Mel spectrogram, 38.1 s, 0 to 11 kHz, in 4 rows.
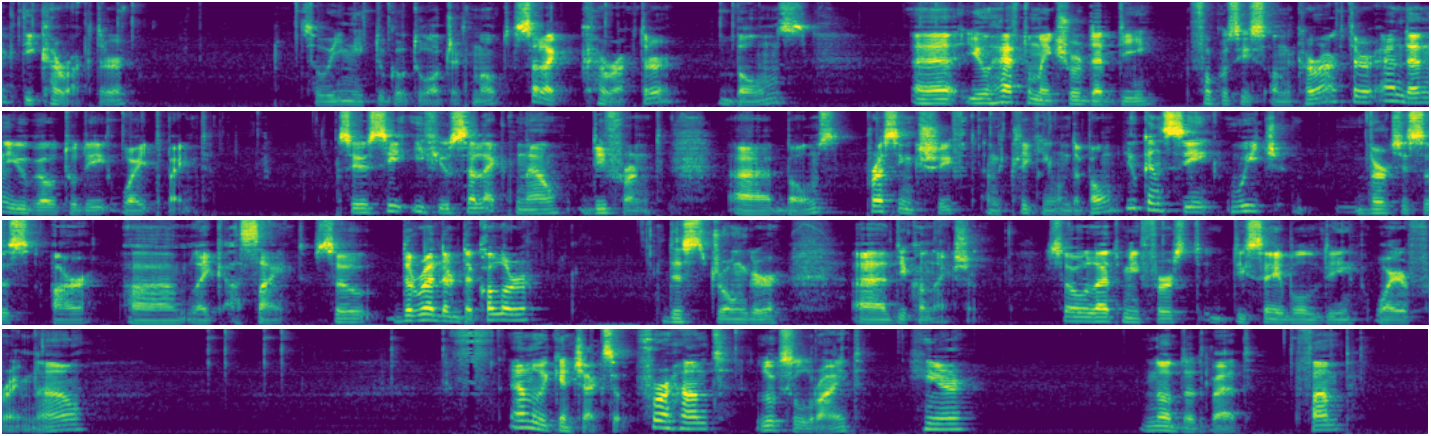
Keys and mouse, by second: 0.6 Tab, 0.8 click, 2.1-2.6 drag, 4.8 shift+click, 8.9-10.4 drag, 24.5-25.5 middle drag, 26.7-30.7 drag, 31.2 middle click, 33.3 shift+click, 34.2-36.6 middle drag, 37.1 shift+click, 37.6 middle click.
